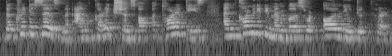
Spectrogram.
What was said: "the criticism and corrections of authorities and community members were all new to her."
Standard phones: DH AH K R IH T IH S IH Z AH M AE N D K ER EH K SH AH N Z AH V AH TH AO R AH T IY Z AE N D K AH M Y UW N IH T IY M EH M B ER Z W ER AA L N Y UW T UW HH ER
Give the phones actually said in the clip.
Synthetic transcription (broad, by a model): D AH K R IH T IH S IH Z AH AE N D K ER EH K SH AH N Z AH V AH T AO R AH T IY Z AE N D K AH M Y UW N IH T IY M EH M B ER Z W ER AA L N Y UW T UW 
